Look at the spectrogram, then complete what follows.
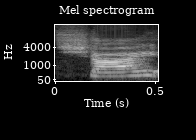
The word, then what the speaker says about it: Shai: So, Dedra says, "Shai is pronounced shy according to Aesthetica." Shai. That That's what she's asking. Is shy pronounced shy? Like I'm shy. Yeah, I think shy is what I've been hearing. Shy or shay? It depends. I mean I think in their live they said shy.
